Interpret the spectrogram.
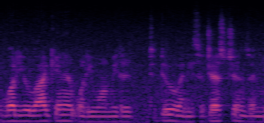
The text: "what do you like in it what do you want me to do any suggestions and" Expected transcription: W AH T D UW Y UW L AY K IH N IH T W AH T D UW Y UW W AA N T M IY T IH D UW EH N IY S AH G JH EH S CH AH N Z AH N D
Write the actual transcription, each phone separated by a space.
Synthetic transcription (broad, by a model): W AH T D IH Y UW L AY K IH N IH T W AH T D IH Y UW W AA N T M IY T IH D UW EH N IY S AH G JH EH S CH AH N Z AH N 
